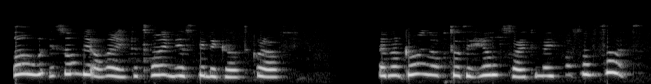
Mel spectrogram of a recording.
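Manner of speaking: squeaked out, very high and tiny. Reading the tale, the youngest goat answers the roaring Troll, tiny Billy Goat Gruff voice. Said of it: "with such a small voice".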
